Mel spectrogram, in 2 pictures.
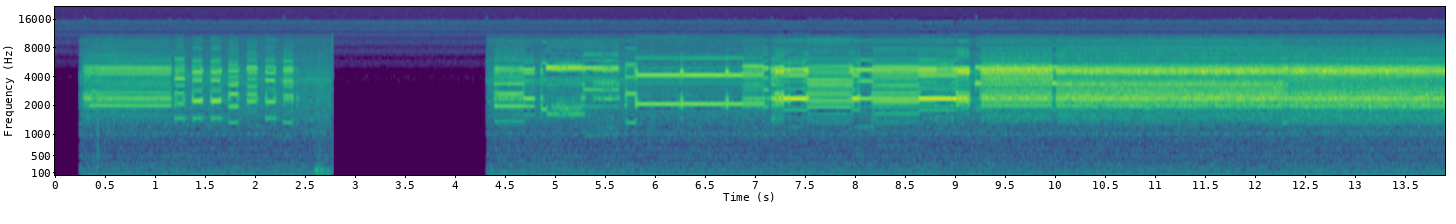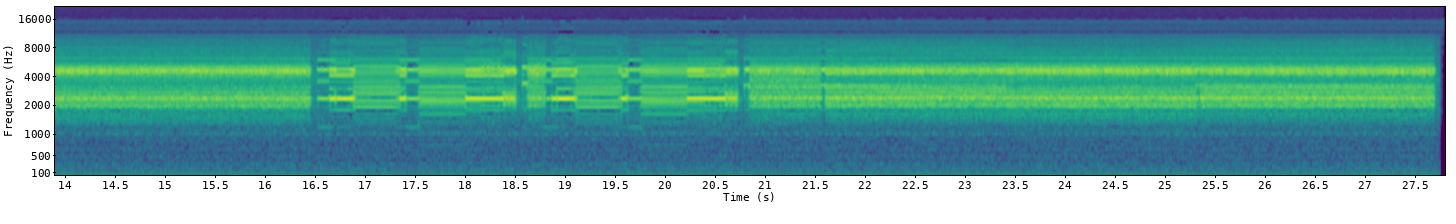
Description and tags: A recording of a computer connecting to the internet with a dial-up connection. I only edited it a little bit, just condensing it and removing background noise.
